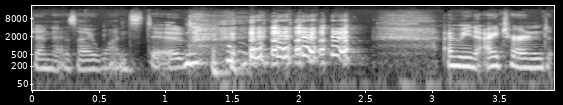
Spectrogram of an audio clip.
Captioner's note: group laughing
